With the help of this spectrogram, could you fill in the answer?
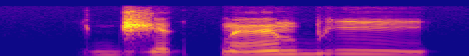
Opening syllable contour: low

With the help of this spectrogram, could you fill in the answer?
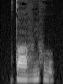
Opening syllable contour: low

